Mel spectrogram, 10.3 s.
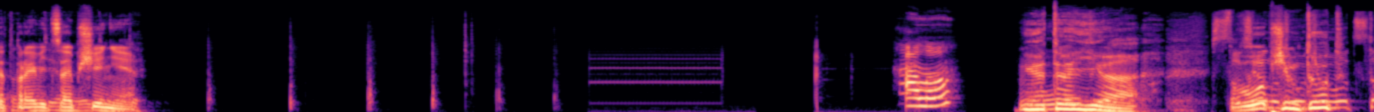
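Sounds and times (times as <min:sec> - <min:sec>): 
speech: 0:00.0 - 0:01.1, 0:06.8 - 0:10.3
steady electronic telephone tone: 0:04.4 - 0:05.5.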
